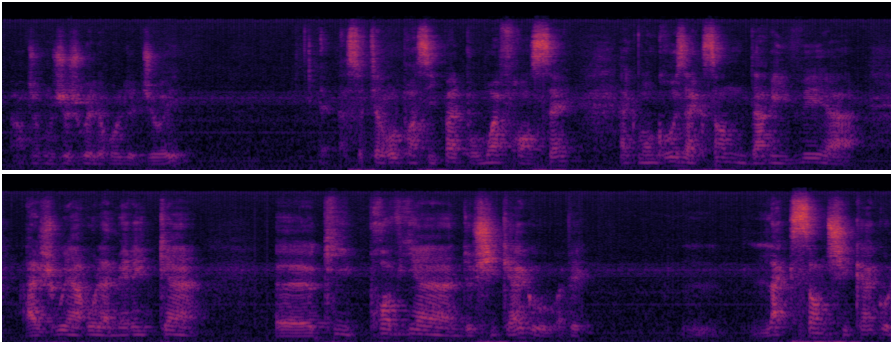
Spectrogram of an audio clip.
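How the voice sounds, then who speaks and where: A young French actor from Paris telling stories of his career in a relaxed, chatty way, recorded on home video. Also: low voice. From France. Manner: chatty storytelling, frequent "tu vois". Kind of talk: casual interview at home. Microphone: far camera mic. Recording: roomy, distant, noisy home video.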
